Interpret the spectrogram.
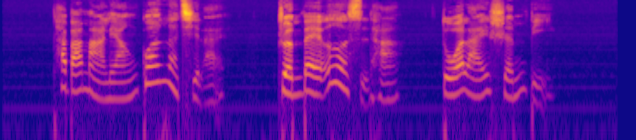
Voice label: chinese reading; kids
